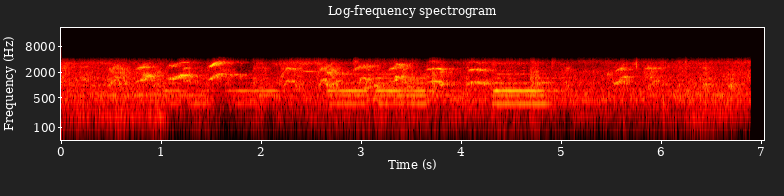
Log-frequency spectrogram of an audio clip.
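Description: Cocker Spaniel puppies whimpering and yipping together in thin, high, overlapping squeals.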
